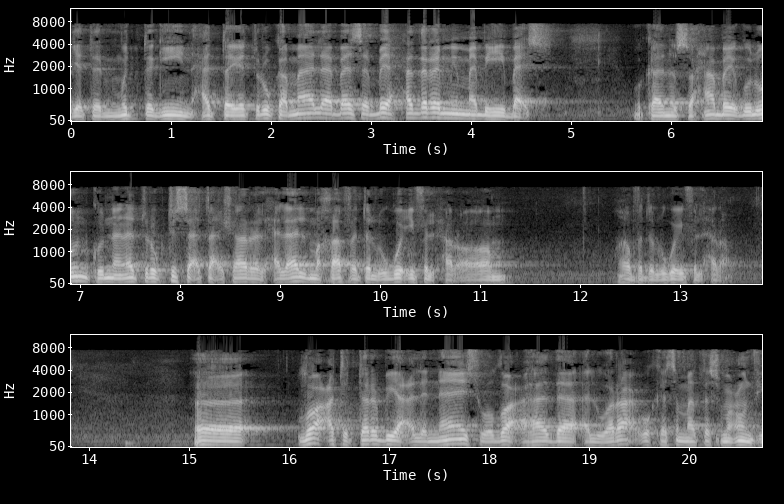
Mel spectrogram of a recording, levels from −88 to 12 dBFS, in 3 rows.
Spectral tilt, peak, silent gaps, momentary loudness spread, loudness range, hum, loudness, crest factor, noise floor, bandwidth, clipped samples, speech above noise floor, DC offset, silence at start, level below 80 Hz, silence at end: -5.5 dB/octave; 0 dBFS; none; 9 LU; 7 LU; none; -13 LUFS; 14 dB; -43 dBFS; 8.6 kHz; 0.2%; 30 dB; under 0.1%; 0 s; -56 dBFS; 0 s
